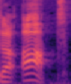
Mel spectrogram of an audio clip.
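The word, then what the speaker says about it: Da'at (דעת): Da'at, it's spelt Dalet Ayin Tav, and it is a covenant term, whereas the other Hebrew word to know is Yada.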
